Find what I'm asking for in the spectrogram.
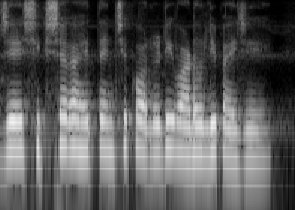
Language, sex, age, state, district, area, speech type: Marathi, female, 18-30, Maharashtra, Solapur, urban, spontaneous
